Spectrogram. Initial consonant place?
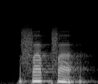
labial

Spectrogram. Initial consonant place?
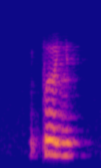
labial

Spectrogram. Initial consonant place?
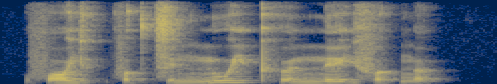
labial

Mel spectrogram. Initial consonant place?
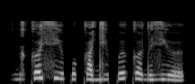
velar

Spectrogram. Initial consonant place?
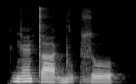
velar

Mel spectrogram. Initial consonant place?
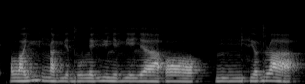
alveolar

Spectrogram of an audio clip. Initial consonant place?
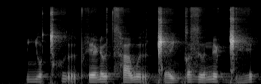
palatal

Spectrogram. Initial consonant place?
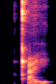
uvular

